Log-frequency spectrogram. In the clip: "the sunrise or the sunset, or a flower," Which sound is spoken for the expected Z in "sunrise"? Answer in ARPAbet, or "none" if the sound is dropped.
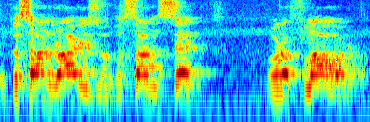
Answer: Z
